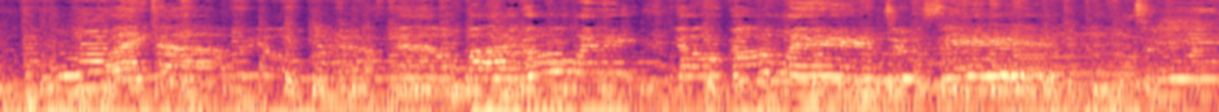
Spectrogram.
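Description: Live band music: a woman singing with acoustic guitars, bass and hand percussion.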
